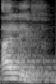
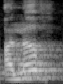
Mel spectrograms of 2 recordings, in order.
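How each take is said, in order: First: The vowel after the L is i. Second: The vowel after the L is a. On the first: The speaker calls it right. "जो असल जो हर्फ है वो है अलिफ ... लाम के नीचे जेर है" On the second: The speaker calls it wrong. "कुछ पढ़ते हैं अलफ ... ये दोनों तरीके ये गलत हैं"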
